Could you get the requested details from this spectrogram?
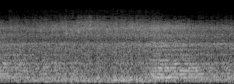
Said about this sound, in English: You can hear the train in the background.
